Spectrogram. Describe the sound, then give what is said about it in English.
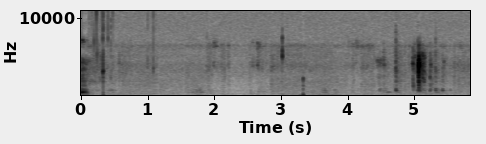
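Scattered soft clicks of someone typing on a computer keyboard, a few irregular keystrokes spread out over a quiet background, with a small cluster near the end. “I was typing it in wrong, and then I was like trying to find the actual promo.”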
